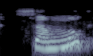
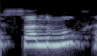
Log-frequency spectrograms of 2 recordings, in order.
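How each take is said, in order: First: सम्मुख with a doubled m; correct form. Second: सन्मुख with a separate n before m; wrong form. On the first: Teacher correcting a sandhi error, correct double m. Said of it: "ऐसा लिखा जाता है". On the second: Teacher showing a sandhi error, wrong n sound. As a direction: say "san-mukh" for सन्मुख. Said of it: "ऐसा बिल्कुल नहीं लिखा जाता". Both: Shown as a demonstration.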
